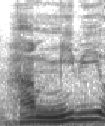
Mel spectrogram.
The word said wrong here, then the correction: Hibana: oder Hanibi. – Hibana.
